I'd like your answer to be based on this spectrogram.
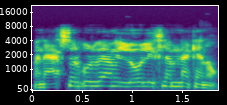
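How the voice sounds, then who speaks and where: Bright-voiced man teaching a class. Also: high voice, racing, lo-fi sound. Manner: explains step by step, repeats key words, checks understanding. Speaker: French teacher. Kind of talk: online class lecture.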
